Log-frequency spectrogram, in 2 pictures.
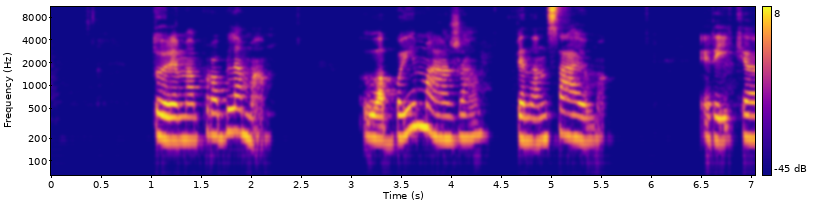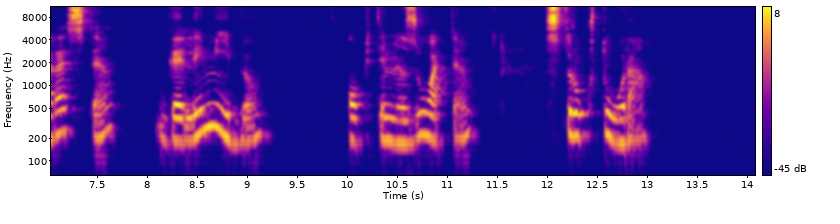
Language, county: Lithuanian, Vilnius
